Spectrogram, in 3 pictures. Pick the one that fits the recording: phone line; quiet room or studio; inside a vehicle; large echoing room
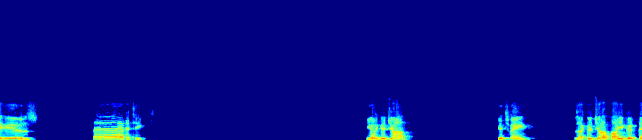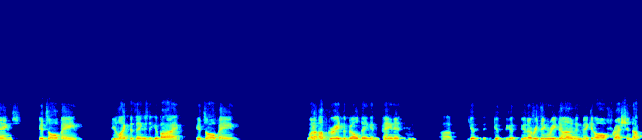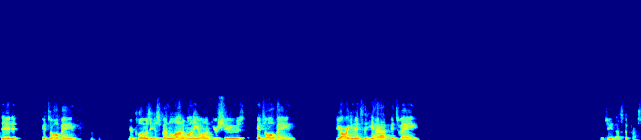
large echoing room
